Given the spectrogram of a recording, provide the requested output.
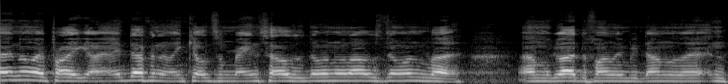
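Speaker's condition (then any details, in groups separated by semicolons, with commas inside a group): Traumatic brain injury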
